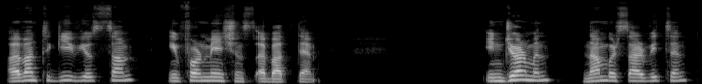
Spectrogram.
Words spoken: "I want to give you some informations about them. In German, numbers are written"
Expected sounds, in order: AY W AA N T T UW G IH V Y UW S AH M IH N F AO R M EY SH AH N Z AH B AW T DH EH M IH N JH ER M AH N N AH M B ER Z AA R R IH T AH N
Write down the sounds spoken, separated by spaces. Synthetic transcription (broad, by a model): AY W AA N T T UW G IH V Y UW S AH M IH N F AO R M EY SH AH N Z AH B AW T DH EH M IH N JH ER M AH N N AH M B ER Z AA R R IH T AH N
